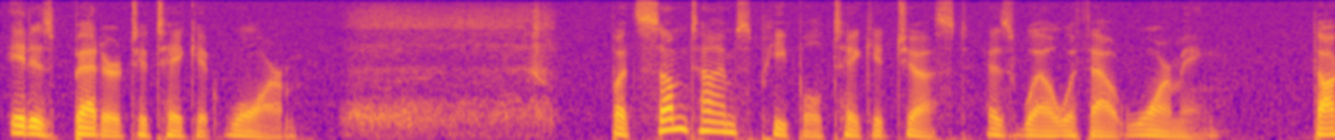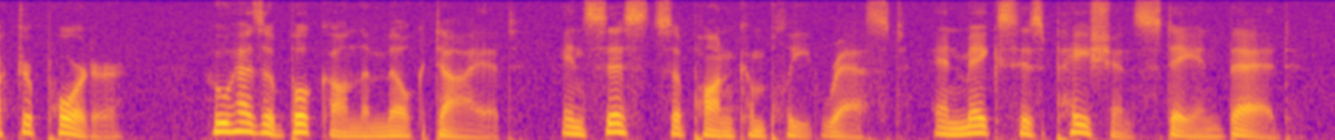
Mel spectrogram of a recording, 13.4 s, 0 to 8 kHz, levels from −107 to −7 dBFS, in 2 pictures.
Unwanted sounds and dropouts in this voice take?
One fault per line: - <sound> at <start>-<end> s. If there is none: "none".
- sniff at 1.7-2.8 s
